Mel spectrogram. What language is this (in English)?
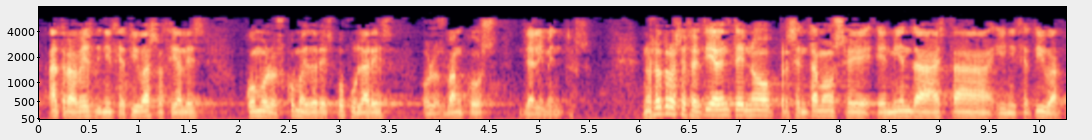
Spanish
